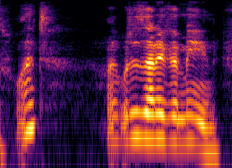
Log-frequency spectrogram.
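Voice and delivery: high-pitched, incredulous confusion; baffled. Retold or imitated. Boyfriend answering girlfriend's accusation, high and baffled. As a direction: act out being completely puzzled.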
